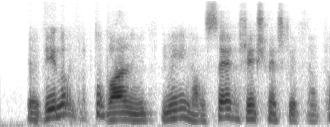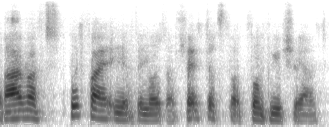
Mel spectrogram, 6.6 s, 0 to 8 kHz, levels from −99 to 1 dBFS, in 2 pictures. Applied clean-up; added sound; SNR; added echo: neural mask model DeepFilterNet 3.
